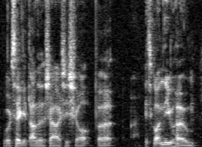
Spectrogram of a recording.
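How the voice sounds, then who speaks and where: A man with a low-pitched voice hosts a casual podcast. He explains things conversationally, rambling a little and softening his points as he goes. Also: steady tone, fast. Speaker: podcast host.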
